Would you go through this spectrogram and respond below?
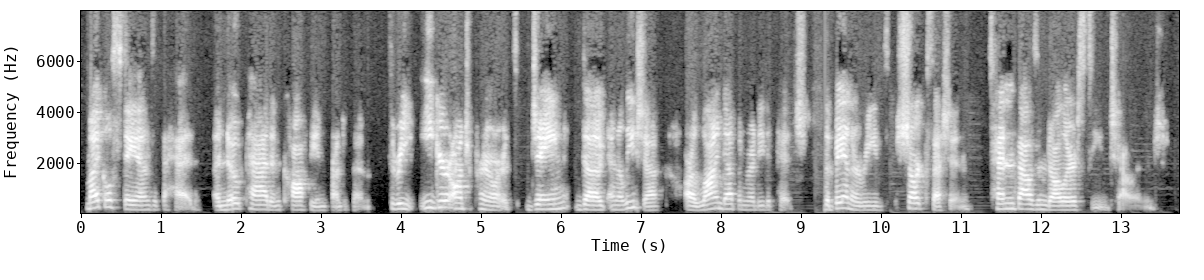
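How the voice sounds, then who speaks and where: A woman's voice: lowish voice, lively intonation, normal speed, no room sound, highs cut off, faint music behind. A woman narrating an audio play from a script, setting scenes and introducing characters.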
